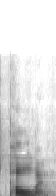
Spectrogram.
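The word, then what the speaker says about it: Poulan: know you can go watch the commercial it's polling Pio sounds like poll and Poland and you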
